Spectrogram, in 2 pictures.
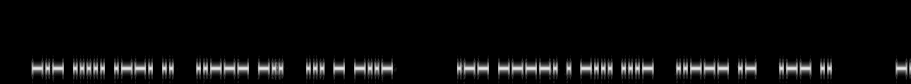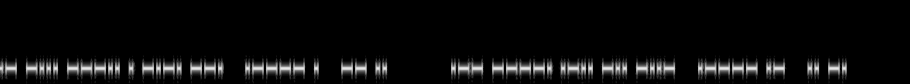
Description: Morse code, heard as a keyed tone, about 36 wpm, 750 Hz. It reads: K5PI 2D STX W9EBV 2A WI KB8ECG 1E MI W9LDX 1A IN
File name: LARK-FD-2022-Log-in-CW-35wpm-750-Hz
